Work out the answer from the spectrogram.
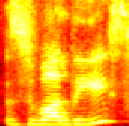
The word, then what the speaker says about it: Zoalize: So, it's Zoalis for anyone who wants the corre correct pronunciation, but I'm happy to go with.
